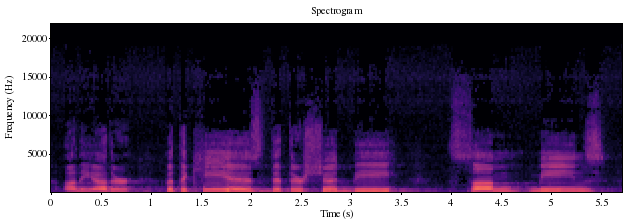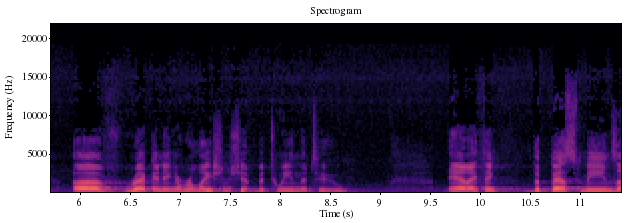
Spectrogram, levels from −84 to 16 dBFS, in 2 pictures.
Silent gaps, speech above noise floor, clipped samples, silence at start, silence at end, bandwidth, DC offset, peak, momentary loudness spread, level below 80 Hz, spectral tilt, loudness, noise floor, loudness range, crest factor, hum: none; 32 dB; under 0.1%; 0.15 s; 0 s; 17.5 kHz; under 0.1%; -8 dBFS; 14 LU; -66 dBFS; -5.5 dB/octave; -26 LUFS; -57 dBFS; 7 LU; 18 dB; none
